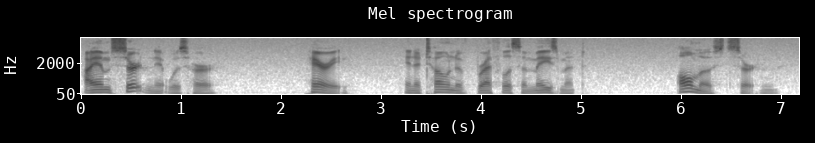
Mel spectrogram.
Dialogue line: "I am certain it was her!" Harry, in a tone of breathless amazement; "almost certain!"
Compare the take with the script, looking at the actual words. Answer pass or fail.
pass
